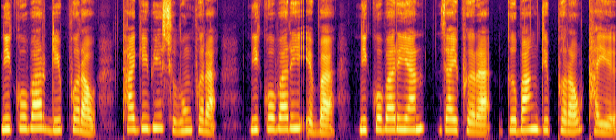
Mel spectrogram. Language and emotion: Bodo, neutral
